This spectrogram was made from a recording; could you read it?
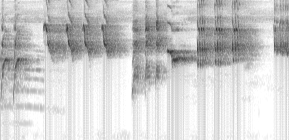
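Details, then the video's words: Short burst of Asian pied starling song, meant to stir another bird into singing: rapid rhythmic rasping notes repeated about four times a second, ending in a harsh phrase. "Jalak Suren Macet !! Coba Pancing Dengan Jalak Suren Ini !! Respon Ngotot Gacor Isian Komplit"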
